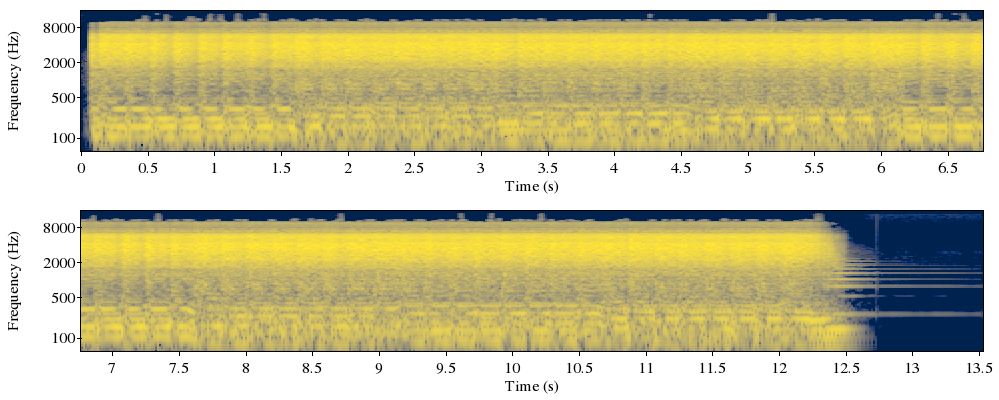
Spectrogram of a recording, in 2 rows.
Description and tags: a nu rock sounding riff, palm muted recorded with audacity, a jackson dinky tuned in drop C, and a Line 6 Pod UX1.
